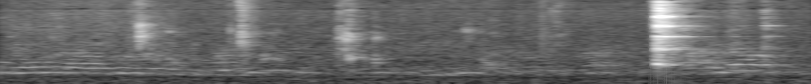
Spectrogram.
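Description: A metal spoon clinks once against a bowl about three seconds in, with a short ring, after a few faint clicks.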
